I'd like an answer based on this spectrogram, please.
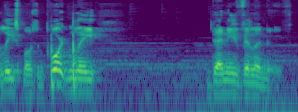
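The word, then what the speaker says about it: Denis Villeneuve: not least most importantly danny villeneuve denise villeneuve i have to say it like a french canadian because that is what he is what a filmography on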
